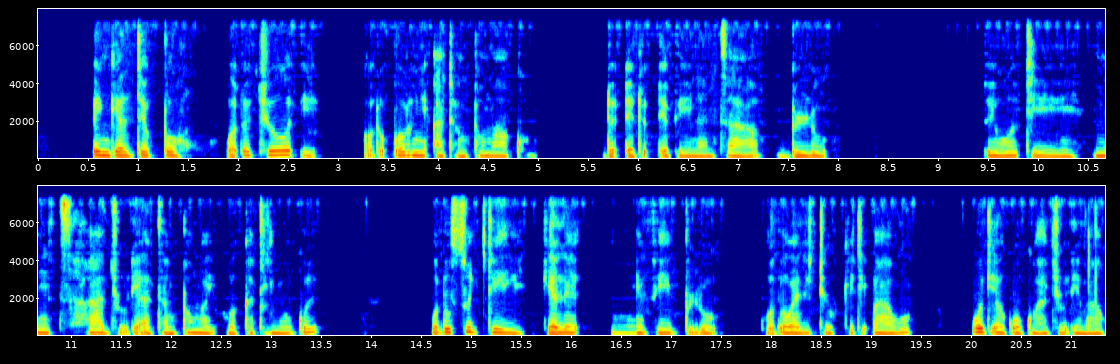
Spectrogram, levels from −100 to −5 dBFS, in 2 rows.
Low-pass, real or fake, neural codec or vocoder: 7.2 kHz; fake; codec, 16 kHz, 8 kbps, FunCodec, trained on LibriTTS, 25 frames a second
